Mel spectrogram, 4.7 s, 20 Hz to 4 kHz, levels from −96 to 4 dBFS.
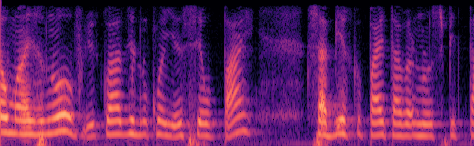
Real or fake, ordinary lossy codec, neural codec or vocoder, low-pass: real; none; none; 3.6 kHz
